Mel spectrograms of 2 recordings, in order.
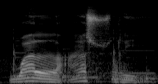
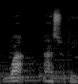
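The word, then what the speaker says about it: والعصر: Contohnya ya ini wal asri dibaca wal asri, bukan wa asri tapi wal, ada alnya dibaca wal asri.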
